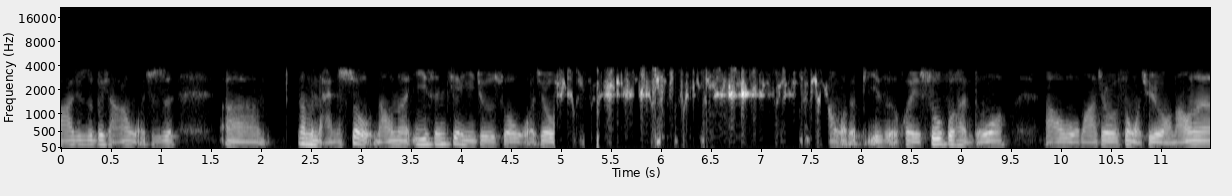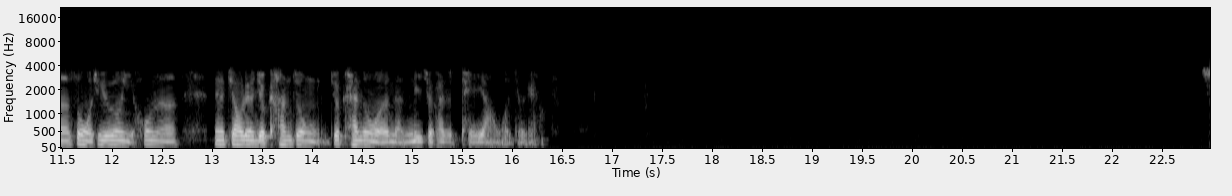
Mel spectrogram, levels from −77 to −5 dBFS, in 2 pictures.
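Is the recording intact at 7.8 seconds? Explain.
No, just barely: a codec payload misread runs from 4.94 to 7.81 s. It sounds like octet-aligned AMR unpacked as bandwidth-efficient, scrambling the fields, so the speech turns into garbled warbling noise.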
